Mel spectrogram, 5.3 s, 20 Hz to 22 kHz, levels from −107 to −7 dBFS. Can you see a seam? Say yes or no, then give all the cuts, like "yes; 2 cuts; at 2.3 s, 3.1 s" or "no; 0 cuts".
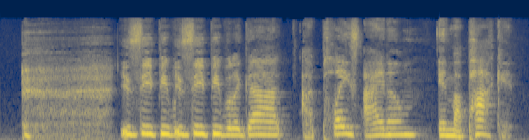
yes; 4 cuts; at 1.7 s, 2.9 s, 3.6 s, 4.3 s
